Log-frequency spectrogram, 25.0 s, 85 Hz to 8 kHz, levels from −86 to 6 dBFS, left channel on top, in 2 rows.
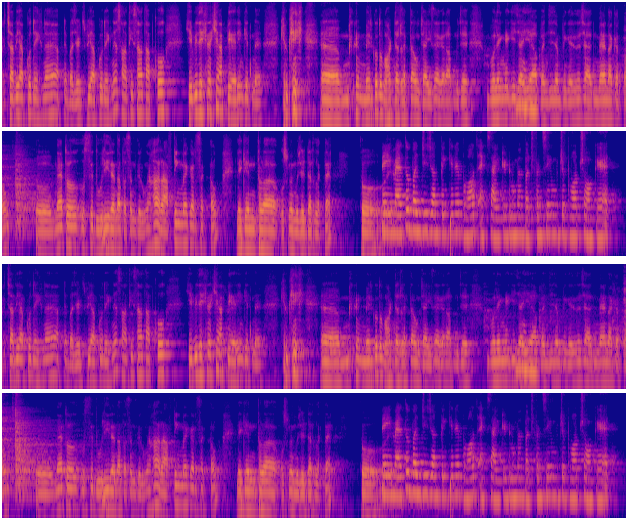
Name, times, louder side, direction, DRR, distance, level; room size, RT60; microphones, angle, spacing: voice 1, 0.0-12.9 13.2-19.1 19.7-20.4, left 3 dB, 75° left, 0.9 m, -30 dB
sound 1, 9.3-10.2 10.7-11.8 12.0-16.0, right 5 dB, 80° right, 1.1 m, -43 dB
voice 2, 10.3-10.7 14.5-14.6 20.1-24.6, left 2 dB, 25° left, 0.8 m, -32 dB
25.5 x 18.5 x 6.3 m
head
